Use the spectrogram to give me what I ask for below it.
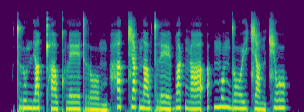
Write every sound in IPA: tru˧nja˦˥t̚ pʰa˧wkʰleː˧tro˨˩m | ha˥˩t̚t͡ɕa˥˩k̚na˧wtreː˩˦ ba˥˩k̚ ŋa˦˥ʔ | mo˥˩ndoː˧jt͡ɕa˨˩n t͡ɕo˥˩k̚

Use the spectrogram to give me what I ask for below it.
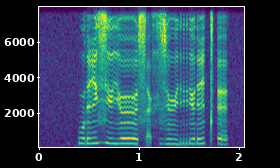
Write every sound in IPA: kʷɯɾi zʲøjøːsæ̰xzyː rʲøɾitʼe

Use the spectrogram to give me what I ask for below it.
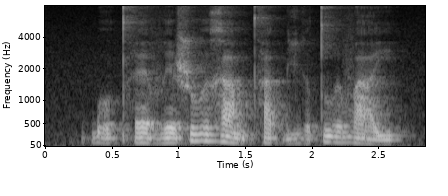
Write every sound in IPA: ɓo˨˩˨t̪ʰɛ˨˩ ve˨˩˦ʂu˧ə̯ɣa˨˩˨m t̪ʰa˨˩t̚ɣi˨˩˦ə̯t̪u˧ə̯va˨˩j

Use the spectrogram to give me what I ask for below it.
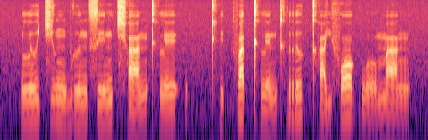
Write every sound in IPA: lɯː˥˩t͡ɕɯ˥˩ŋ bɯː˧nsi˦˥n t͡ɕʰaː˦˥nkʰle˥˩ʔ | kʰi˨˩t̚fa˥˩t̚kʰle˩˦nkʰrɯː˥˩ kʰa˩˦j fɔː˥˩kwoː˩˦ma˧ŋ

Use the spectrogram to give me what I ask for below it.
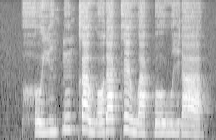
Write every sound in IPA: ho˨jĩ˧k͡pũ˦ ka˦˨wɔ˨˦ɾa˦ kɛ̃˦˨ wa˨k͡po˨wi˨ ɾa˨

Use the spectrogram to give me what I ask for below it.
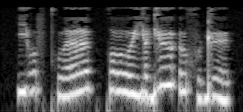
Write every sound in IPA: jo̤˧˥˧fkʷʰəː˨˥ | koː˥˧ jə˧˩ɡʲɵː˥ʔɵ˨˥ xʷə̤˩˧ɖʏ˧˩

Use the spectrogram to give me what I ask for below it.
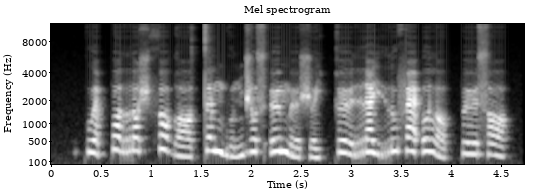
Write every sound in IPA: kʷæ˧˩pːɔ˥˧rɔ˥˧ʃ θɔ˥˧ɡɔː˩ tːə˥lmbu˩ nd͡ʒo˥˧sʔøː˥møː˩ ʃø˩jkːøː˥˧ ræ˥˧jru˥fæ˥ʔo˥ lɔ˩ pːøː˥sɔ˥˧

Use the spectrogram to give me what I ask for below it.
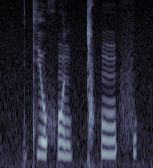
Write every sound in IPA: tʲɛ˧χʷœ̃˧d ǀʰũ˥f

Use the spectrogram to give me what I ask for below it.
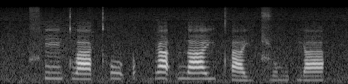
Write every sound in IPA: t͡sʰẽ˧t̪wa˧kʰo˦ʔ | ɡa˦ʔ n̪a˧j t̪ʰa˨˩jt͡ɕo˧mkja˦

